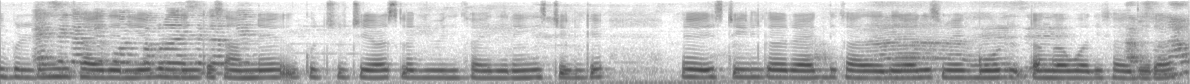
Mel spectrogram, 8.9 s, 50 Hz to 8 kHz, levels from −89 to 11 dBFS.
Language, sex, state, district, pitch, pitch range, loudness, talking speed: Hindi, female, Uttar Pradesh, Ghazipur, 215 Hz, 205-220 Hz, -26 LUFS, 235 wpm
